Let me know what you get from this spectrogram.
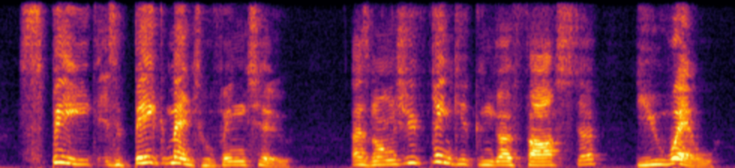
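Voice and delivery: lightly voiced sporty pony; Rainbow Dash voice. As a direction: Dash coaching her friend on confidence. Dash gives advice.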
